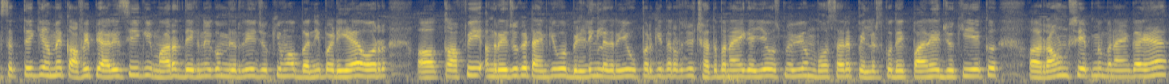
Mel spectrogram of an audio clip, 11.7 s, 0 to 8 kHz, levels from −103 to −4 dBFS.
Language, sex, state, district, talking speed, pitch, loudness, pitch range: Hindi, male, Maharashtra, Nagpur, 280 wpm, 195 Hz, -15 LUFS, 185-205 Hz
